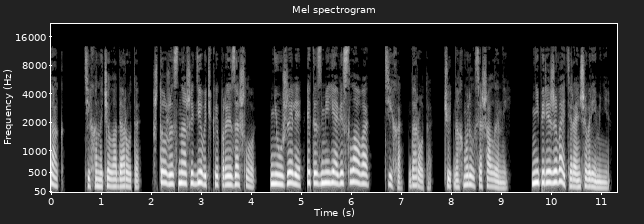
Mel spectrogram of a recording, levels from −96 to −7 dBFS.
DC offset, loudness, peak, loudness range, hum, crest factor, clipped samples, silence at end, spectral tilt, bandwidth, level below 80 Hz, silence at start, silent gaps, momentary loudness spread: under 0.1%; -17 LUFS; -2 dBFS; 4 LU; none; 14 dB; under 0.1%; 0.15 s; -6.5 dB/octave; 13 kHz; -64 dBFS; 0 s; 0.29-0.67 s, 1.81-2.01 s, 4.13-4.38 s, 6.42-6.66 s, 7.08-7.14 s, 7.65-7.86 s, 9.21-9.61 s; 13 LU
